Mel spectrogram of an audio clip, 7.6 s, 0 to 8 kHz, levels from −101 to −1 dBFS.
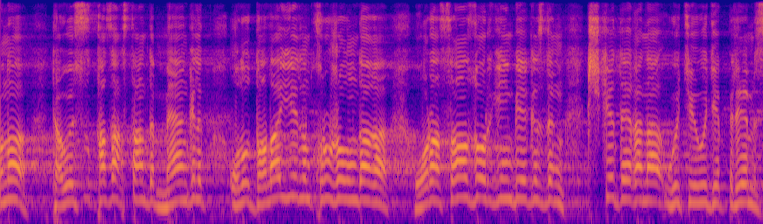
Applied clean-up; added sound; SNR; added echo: none; none; none; none.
